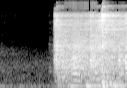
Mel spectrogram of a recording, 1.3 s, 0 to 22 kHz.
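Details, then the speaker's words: Nissan 350Z drift car with a newly installed replacement engine, fuel pump fuse pulled: starter cranks and the engine catches a few uneven beats on residual fuel in the system before priming. "So you could hear there was a little bit of fuel still in it, but now we're gonna put the fuel pump fuse back in and hopefully it should just start right up."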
